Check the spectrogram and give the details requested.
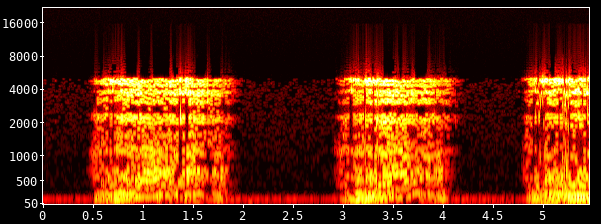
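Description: Loud, rough rattling snores on each breath, about 30 a minute, with quieter breathing between; snoring.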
